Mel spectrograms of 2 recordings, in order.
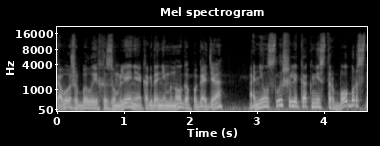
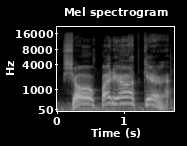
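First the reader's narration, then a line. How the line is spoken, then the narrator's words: Shouting. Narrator (Russian): кричал он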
